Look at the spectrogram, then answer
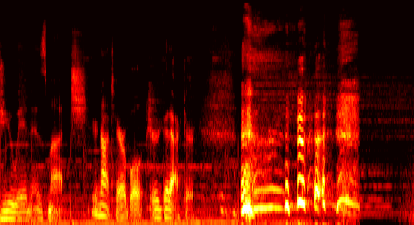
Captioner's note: laughs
